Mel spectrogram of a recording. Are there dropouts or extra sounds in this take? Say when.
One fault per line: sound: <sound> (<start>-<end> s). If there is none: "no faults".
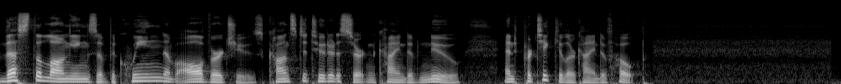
no faults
